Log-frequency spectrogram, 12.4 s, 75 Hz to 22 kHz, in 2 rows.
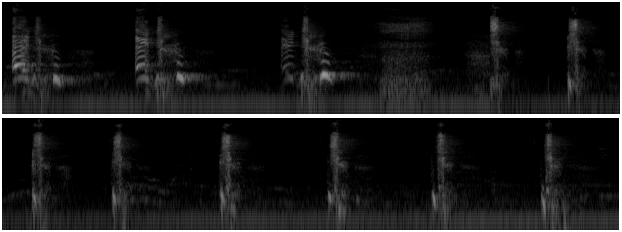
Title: TikTok Rapid Sneezing Compilation 7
